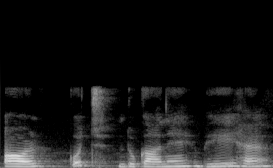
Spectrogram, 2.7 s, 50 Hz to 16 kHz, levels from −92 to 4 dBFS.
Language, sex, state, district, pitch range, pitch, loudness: Hindi, female, Madhya Pradesh, Bhopal, 245-270 Hz, 250 Hz, -20 LUFS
